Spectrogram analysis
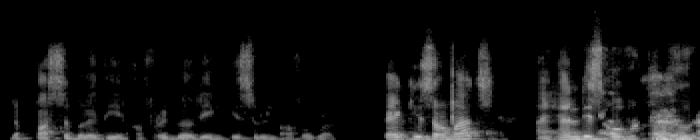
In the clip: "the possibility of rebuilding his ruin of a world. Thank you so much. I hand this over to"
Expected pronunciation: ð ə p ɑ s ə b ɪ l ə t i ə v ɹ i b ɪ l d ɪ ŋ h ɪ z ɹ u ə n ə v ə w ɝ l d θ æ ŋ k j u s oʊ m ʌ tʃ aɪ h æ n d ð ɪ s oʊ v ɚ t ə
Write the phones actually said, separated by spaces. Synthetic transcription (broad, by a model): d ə p ɑ s ə b ɪ l ə t i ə f ɹ i b ɪ l d ɪ ŋ h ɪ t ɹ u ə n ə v ə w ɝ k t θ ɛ ŋ k j u s oʊ m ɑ tʃ aɪ h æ n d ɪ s oʊ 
